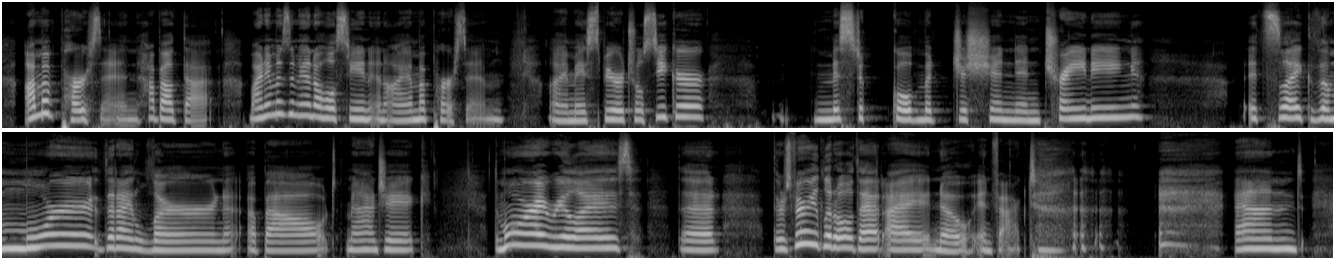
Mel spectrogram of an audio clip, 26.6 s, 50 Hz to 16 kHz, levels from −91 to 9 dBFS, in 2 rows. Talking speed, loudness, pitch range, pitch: 110 wpm, -27 LUFS, 230-285 Hz, 250 Hz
